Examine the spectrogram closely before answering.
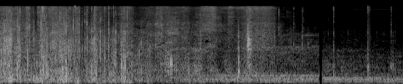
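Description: Handling noise from a phone held close to the microphone: rustling and small knocks as it is moved about, over a steady low hum. About three seconds in the sound drops out for an instant and the hum changes pitch.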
